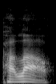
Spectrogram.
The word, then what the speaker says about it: palal: To pronounce this in Hebrew, again, from right to left, it's pronounced palal. And this is a word in Hebrew that means pray, palal.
